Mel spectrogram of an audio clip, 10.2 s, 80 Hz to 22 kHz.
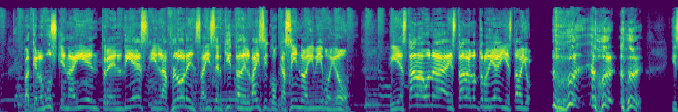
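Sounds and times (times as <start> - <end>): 
speech: 0.4 - 10.1
loud raspy hacking coughs: 8.3 - 9.8.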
